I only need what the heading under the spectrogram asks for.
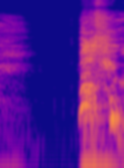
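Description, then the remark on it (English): A loud sneeze bursts out after a brief breathy intake and a moment of silence, one sharp explosive sneeze standing alone. “Bless you.”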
